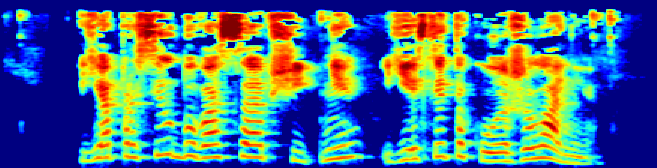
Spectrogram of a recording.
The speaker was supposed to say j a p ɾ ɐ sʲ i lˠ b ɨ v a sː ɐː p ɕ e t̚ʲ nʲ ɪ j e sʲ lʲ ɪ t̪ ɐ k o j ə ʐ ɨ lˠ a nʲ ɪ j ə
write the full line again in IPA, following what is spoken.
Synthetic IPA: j a p ɾ ɐ sʲ i lˠ b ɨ v a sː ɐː p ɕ i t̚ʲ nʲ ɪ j e sʲ lʲ ɪ t̪ ɐ k o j ə ʐ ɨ lˠ a nʲ ɪ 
